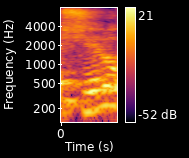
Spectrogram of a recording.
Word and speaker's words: Shiloh: सुनते आए हैं, लेकिन ये लफ्ज शिलवा नहीं है, ये लफ्ज शेलो है। इंग्लिश में जी पढ़ो, इंग्लिश में इसके लिए ये लफ्ज आया है शेलो। हम उर्दू में से इसकी प्रोनाउंसिएशन गलत करते हैं, इसका तलफ्फुज़ गलत अदा करते हैं।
